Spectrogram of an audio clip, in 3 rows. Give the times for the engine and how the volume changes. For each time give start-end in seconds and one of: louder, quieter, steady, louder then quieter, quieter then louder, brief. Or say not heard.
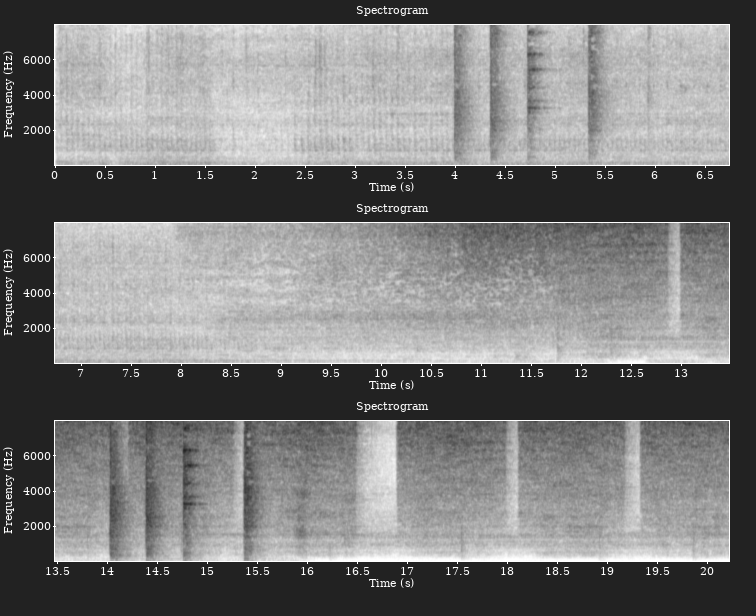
0.0-15.9 quieter.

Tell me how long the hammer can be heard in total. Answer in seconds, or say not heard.
4 s.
